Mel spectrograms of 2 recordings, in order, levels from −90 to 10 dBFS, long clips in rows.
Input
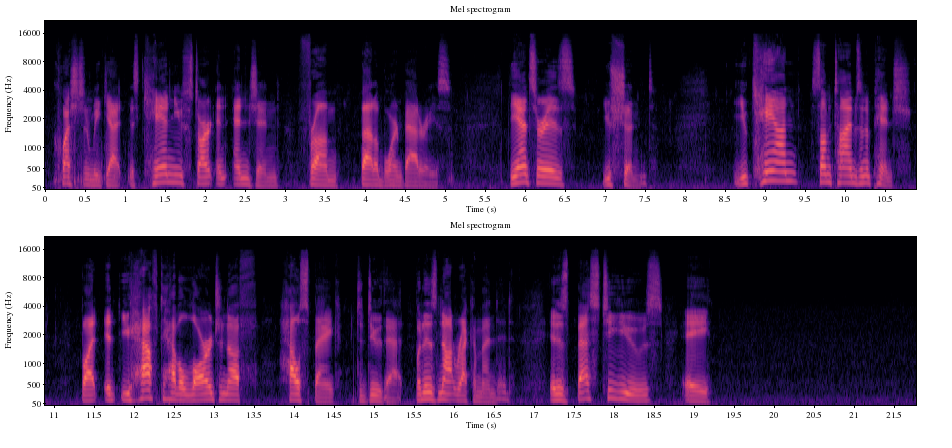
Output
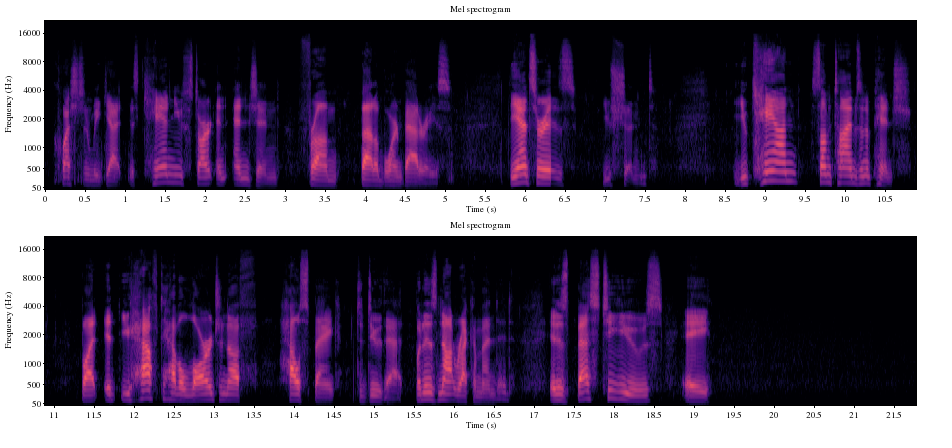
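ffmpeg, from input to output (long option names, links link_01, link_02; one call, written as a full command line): ffmpeg -i in.wav -filter_complex "[0:a]asettb=1/sr,asplit=3[link_01][link_02][link_03];[link_01]atrim=end=6.324[link_04];[link_02]atrim=start=6.32:end=8.71,asetpts=PTS-STARTPTS,afade=type=in:duration=0.004:curve=qsin,afade=type=out:start_time=2.386:duration=0.004:curve=qsin,acompressor=threshold=-39dB:ratio=16:attack=3.2:release=140:knee=1:detection=peak[link_05];[link_03]atrim=start=8.706[link_06];[link_04][link_05]acrossfade=duration=0.004:curve1=hsin:curve2=qsin[link_07];[link_07][link_06]acrossfade=duration=0.004:curve1=qsin:curve2=hsin,highpass=490,dynaudnorm=framelen=890:gausssize=7:maxgain=8dB,volume=-8.5dB" out.wav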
